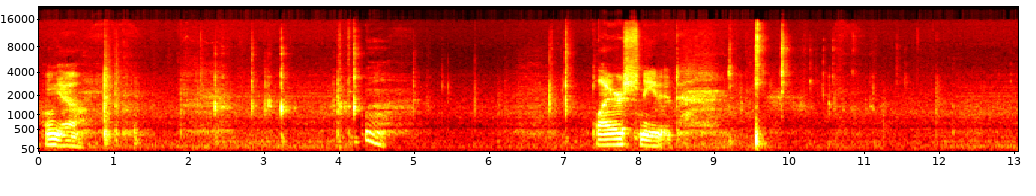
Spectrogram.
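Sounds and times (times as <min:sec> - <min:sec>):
person humming: 0:04.4 - 0:04.9.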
